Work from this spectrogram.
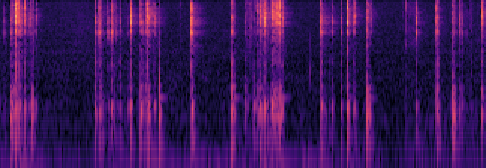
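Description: Long gold metal claw fingertips tap and scratch a silver metal condenser microphone with a mesh grille and hollow body. Clusters of quick, bright metallic clicks and scraping bursts come in irregular flurries, each tap dying almost instantly with little ring, separated by short quiet gaps.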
